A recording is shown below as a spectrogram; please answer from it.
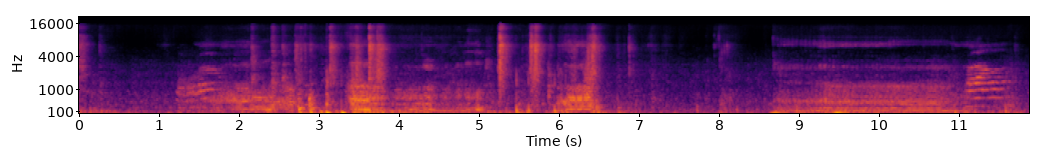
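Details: A cat fight with drawn-out, quavering yowls and low growls. Sharp knocks and scuffling break in around the middle, then a quieter lull, before wavering yowls rise again toward the end.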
